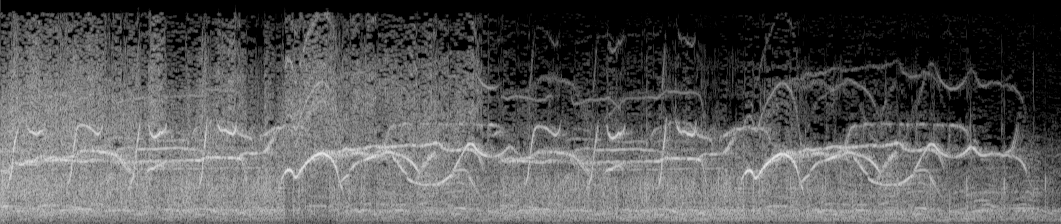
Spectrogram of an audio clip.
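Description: Concert audience applauding and cheering, with shrill gliding whistles over the clapping. The clapping thins out about halfway through, while the shouts and whistles carry on.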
